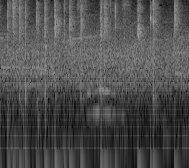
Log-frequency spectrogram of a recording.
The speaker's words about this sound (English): Round of applause for Moses.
